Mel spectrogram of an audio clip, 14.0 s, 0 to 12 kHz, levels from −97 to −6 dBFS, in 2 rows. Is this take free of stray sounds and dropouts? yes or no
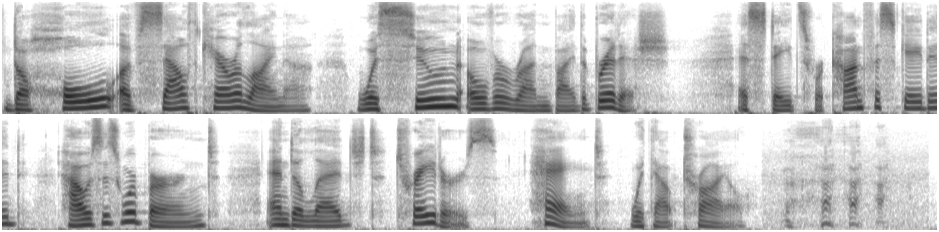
no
